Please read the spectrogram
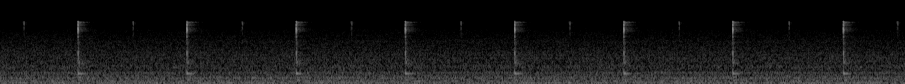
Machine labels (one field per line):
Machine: valve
